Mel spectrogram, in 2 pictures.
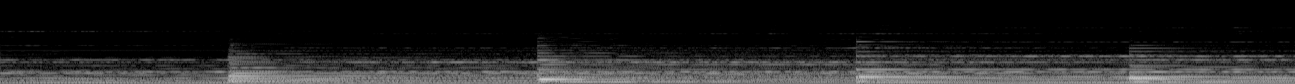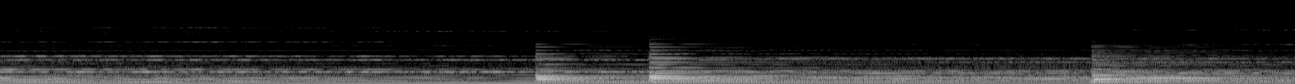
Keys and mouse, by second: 1.0 g, 1.2 shift+middle click, 1.4 middle click, 1.5 g, 1.7 shift+middle click, 1.7 click, 2.1 click, 3.2 drag, 3.6 Tab, 3.6 g, 4.0 Tab, 4.0 g, 4.0 click, 4.6 shift+g, 4.7 shift+click, 5.3 click, 6.2 click, 6.4-12.5 typing, 7.2 Tab, 7.5 Tab, 7.6 Tab, 8.2 shift+click, 8.5 click, 9.0 alt+click, 9.5 click, 9.8 click, 10.1 click, 10.4 Tab, 10.5 Tab, 10.7 click, 12.1 click, 12.3 ctrl+z, 12.7 shift+middle click, 13.0 click, 13.1 shift+click, 13.3 shift+click, 13.5 e, 14.2 g, 14.7 click, 15.0 shift+click, 15.4 g, 16.1 click, 16.3 g, 16.6 click, 16.9 shift+click, 17.5 shift+click, 17.6 click, 17.7-24.9 typing, 17.9 click, 18.7 shift+click, 18.9 ctrl+z, 19.3 click, 19.6 alt+click, 21.0 Tab, 21.0 shift+middle click, 21.3 middle click, 21.6 click, 21.8 click, 22.2 shift+click, 22.2 shift+right click, 24.5 click, 24.9 click, 25.1 click, 25.3 click.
